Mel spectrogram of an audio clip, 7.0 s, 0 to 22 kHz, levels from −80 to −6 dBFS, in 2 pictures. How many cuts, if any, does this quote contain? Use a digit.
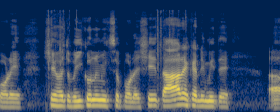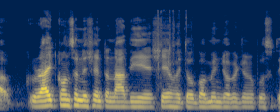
0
